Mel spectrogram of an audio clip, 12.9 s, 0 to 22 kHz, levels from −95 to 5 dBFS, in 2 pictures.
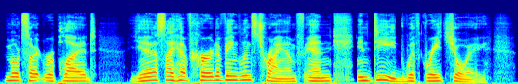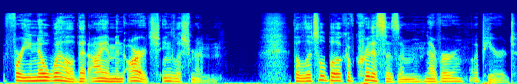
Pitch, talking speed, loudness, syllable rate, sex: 145 Hz, 145 wpm, -18 LUFS, 3.3 syllables/s, male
